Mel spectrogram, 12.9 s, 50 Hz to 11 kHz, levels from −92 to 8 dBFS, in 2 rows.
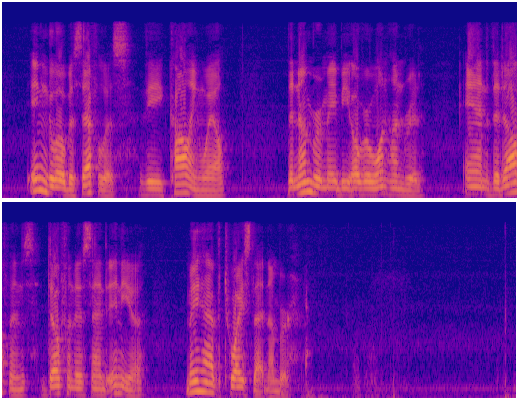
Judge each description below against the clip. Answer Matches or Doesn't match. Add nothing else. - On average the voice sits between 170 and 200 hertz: Doesn't match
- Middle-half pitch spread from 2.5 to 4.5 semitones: Matches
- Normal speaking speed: Doesn't match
